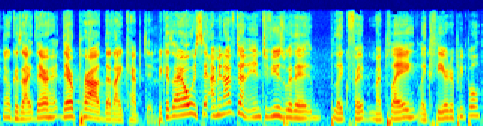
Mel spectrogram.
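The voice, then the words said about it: Strong Boston accent. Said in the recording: “You never lost your accent... you still have that much of a Boston accent”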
